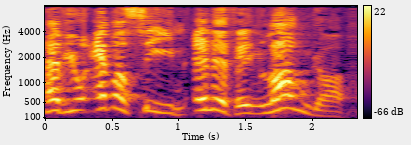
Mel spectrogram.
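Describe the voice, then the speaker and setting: An actor playing a vain, theatrical ham who declaims in florid, grandiose phrases in a 1940s radio comedy. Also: male voice, extremely high pitch, sing-song, normal speed, very noisy. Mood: indignant, boastful. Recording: dull lo-fi vintage radio recording.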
